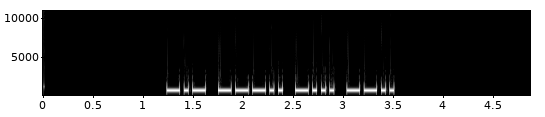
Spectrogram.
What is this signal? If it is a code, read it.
Morse code, heard as a keyed tone, about 28 wpm, 700 Hz. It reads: K8BZ
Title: Easy Call Signs - 28wpm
